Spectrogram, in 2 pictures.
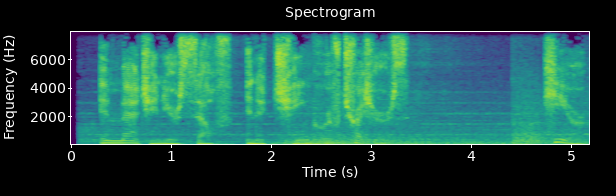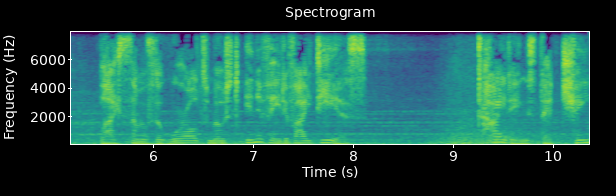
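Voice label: American English museums and tours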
